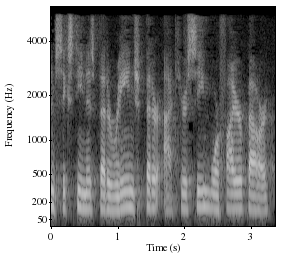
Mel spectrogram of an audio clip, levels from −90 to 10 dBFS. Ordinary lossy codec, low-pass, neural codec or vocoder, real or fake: MP3, 32 kbps; 5.4 kHz; codec, 16 kHz, 0.3 kbps, FocalCodec; fake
